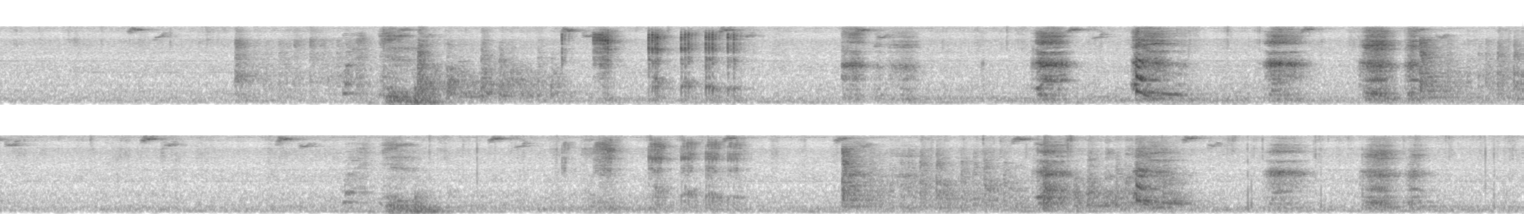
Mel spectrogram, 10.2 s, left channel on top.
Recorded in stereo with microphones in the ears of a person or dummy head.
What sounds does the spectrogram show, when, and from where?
2.3 s a sneeze: 75° left (ahead or behind), 1.4 m
3.8 s tape being pulled: 50° left (ahead or behind), 1.6 m
5.6 s crying: 70° left (ahead or behind), 0.9 m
